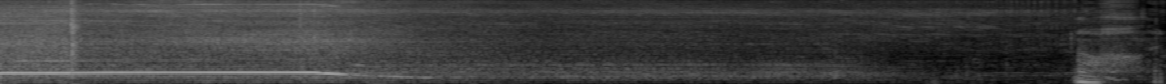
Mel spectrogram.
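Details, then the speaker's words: Fantom Fury vacuum with replacement brush roll fitted (end caps don't spin independently); loud steady whine with rough hum winding down after switch-off; bearings sound okay but it runs louder than another Fury, suspected worn or cheaper brush roll. "it doesn't sound like the bearings sound okay but it i don't know if it's just me or it feels louder than my other fury"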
